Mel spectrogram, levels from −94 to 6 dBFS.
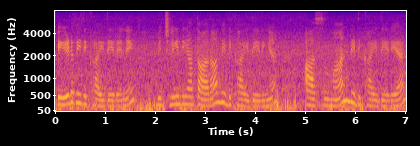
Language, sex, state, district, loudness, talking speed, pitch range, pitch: Punjabi, female, Punjab, Pathankot, -17 LUFS, 155 wpm, 185-235 Hz, 200 Hz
